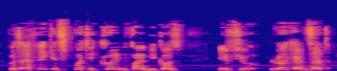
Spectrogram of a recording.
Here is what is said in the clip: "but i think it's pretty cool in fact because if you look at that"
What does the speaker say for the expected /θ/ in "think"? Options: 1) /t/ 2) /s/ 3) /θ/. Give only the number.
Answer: 3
